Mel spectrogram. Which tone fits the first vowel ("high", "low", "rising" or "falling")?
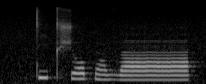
high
